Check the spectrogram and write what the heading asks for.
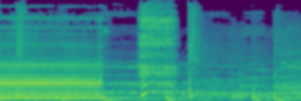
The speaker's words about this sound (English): Hold on. Is he? No, hold on. A lot of gasping going on.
